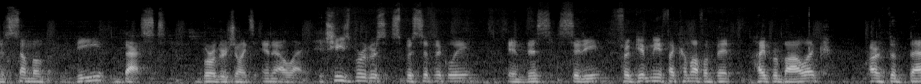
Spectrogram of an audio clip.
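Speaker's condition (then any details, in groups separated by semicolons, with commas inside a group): No condition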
